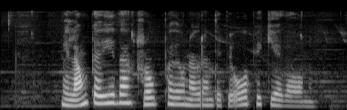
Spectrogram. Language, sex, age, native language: Icelandic, female, 30-39, Icelandic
